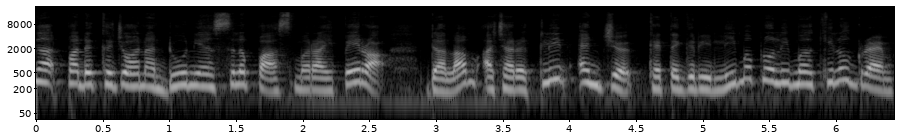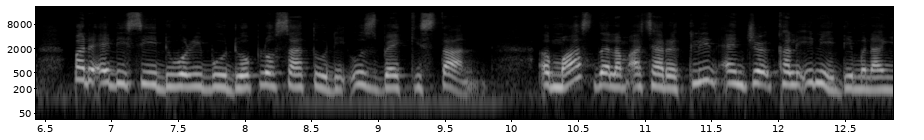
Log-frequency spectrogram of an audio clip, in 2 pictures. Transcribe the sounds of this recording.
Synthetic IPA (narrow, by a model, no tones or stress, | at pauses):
ŋat̪̚padakəd͡ʒaɦanãndunĩasələpasmə̃ɾaihpeɾa̰ʔ | dalama̰t͡ʃaɾaklinɛnd͡ʒəkːɛt̪əɡəɾilimãpulʊhlimãkiloɡɾɛm | padaedisiduəɾibuduəpulʊhsat̪udiʔus̬bɛkist̪an | ʔəmasdalamʔat͡ʃaɾaklinɛnd͡ʒəkːaliːnĩdimə̃nãŋi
